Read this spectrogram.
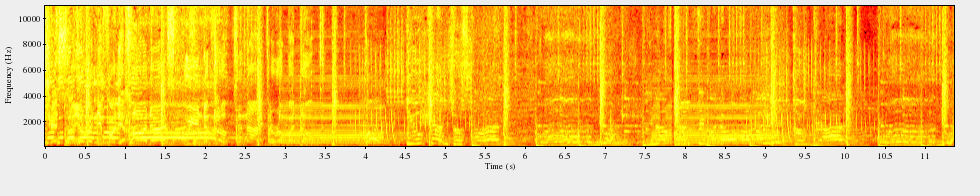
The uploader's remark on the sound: LIVE AT ISLAND SATURDAYS ON OCT 12TH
